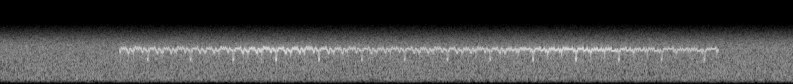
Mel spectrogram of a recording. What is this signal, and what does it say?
SSTV (slow-scan television), Scottie S1, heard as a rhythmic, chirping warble, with radio static.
